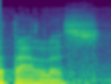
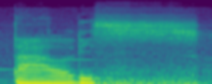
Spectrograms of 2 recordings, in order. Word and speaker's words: Thales: bahas Inggris juga gitu kalau pakai dialek Inggris kadang memang dibaca Tales tapi pakai lidah Yunani sebenarnya bacanya talis Iya talis of milicius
